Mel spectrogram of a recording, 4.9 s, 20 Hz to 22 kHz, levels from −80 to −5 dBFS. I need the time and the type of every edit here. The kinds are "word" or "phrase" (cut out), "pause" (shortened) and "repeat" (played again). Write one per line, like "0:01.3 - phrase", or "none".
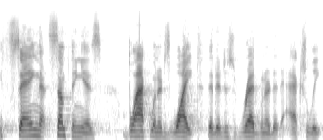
0:02.5 - word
